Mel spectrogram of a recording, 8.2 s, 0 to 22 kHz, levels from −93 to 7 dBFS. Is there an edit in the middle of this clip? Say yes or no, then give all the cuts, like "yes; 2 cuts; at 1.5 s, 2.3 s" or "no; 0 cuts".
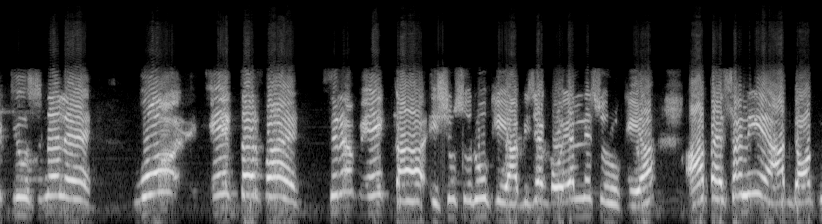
yes; 1 cut; at 3.8 s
